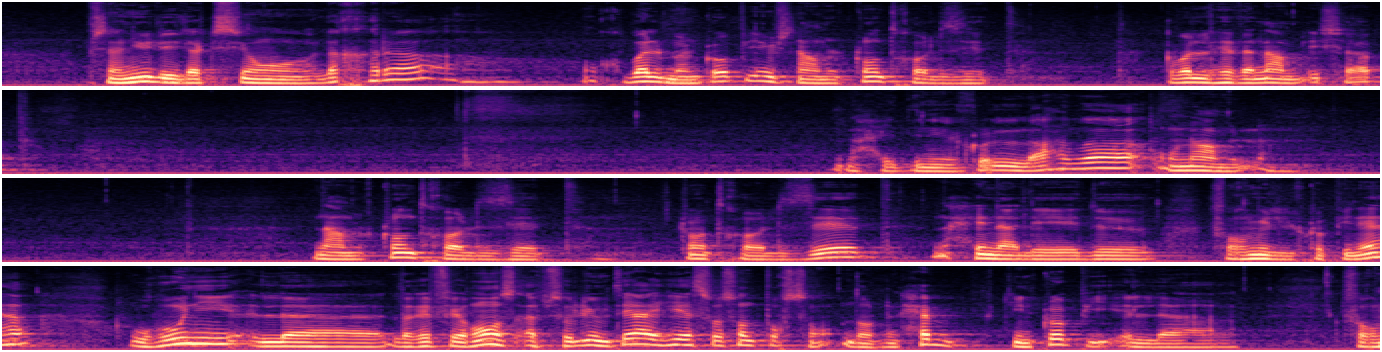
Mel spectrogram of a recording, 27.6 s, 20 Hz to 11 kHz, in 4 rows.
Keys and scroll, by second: 3.2-4.0 typing, 4.9 ctrl+z, 6.0 Escape, 6.8 Escape, 12.6-14.8 typing, 16.2 ctrl+z, 16.6 \, 17.6 ctrl+z.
